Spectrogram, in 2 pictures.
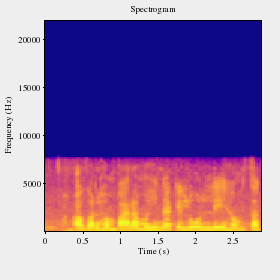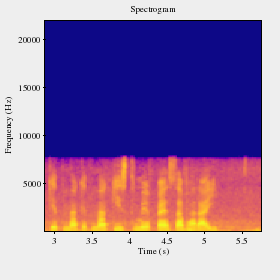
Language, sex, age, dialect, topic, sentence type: Bhojpuri, female, 18-24, Northern, banking, question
